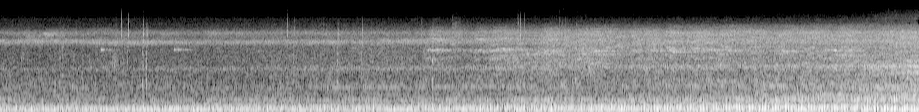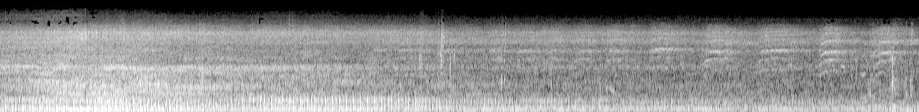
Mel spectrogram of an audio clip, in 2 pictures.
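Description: A motor vehicle passing: a low engine sound that grows louder to a peak about halfway through, then fades away. Faint high chirping is heard near the start and again near the end.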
